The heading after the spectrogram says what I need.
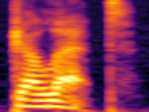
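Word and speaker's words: galette: with various fillings ings the word gallette g a l e t noun is pronounced gallet a flat round cake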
